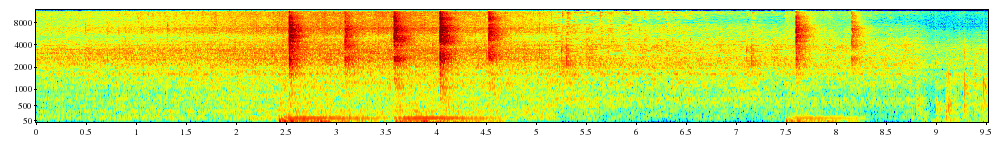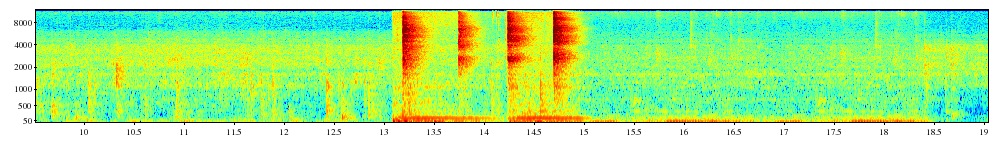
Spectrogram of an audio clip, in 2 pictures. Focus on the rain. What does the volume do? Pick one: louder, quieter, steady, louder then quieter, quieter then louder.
quieter.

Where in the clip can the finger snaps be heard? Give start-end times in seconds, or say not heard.
2.4-4.7, 7.5-8.2, 13.1-14.9.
